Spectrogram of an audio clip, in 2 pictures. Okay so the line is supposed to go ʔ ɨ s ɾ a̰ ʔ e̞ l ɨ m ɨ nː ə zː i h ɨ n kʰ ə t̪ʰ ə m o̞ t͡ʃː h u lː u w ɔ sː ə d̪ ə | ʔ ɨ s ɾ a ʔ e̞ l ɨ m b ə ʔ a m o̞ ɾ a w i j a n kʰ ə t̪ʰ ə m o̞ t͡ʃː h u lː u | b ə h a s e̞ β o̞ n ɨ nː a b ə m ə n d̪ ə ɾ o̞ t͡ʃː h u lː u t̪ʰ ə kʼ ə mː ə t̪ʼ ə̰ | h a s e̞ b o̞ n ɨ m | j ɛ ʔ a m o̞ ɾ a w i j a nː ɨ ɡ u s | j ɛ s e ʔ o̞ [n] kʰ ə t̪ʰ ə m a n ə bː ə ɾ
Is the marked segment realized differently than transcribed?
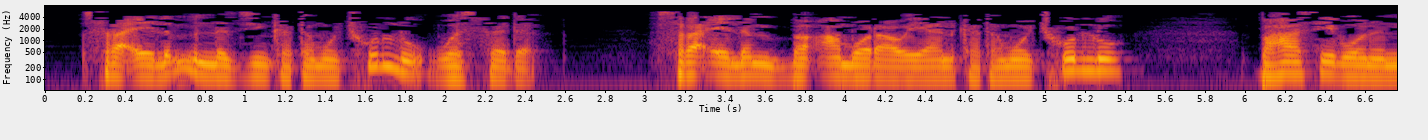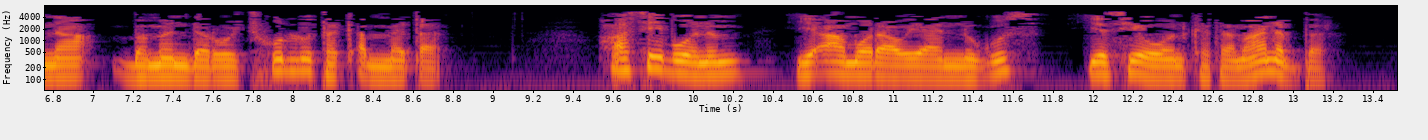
no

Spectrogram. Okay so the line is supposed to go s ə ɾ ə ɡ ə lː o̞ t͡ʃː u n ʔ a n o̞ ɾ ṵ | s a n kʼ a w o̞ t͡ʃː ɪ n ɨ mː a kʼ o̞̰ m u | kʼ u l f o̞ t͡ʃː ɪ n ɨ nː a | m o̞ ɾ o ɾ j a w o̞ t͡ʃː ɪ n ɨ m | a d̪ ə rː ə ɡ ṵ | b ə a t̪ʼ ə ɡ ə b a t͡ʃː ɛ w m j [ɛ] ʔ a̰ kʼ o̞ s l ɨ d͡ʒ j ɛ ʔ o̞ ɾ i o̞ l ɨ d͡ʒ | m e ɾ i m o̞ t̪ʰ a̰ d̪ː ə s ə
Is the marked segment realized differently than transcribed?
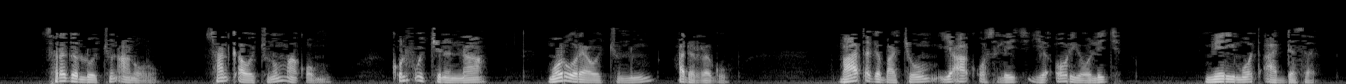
no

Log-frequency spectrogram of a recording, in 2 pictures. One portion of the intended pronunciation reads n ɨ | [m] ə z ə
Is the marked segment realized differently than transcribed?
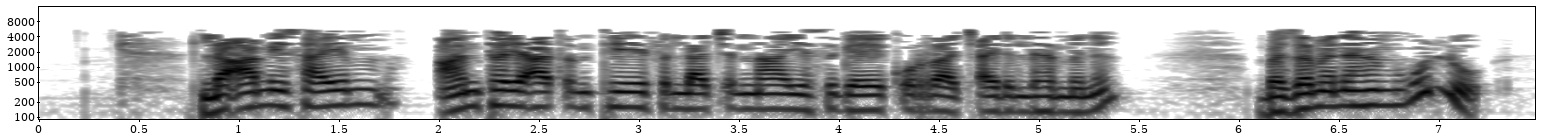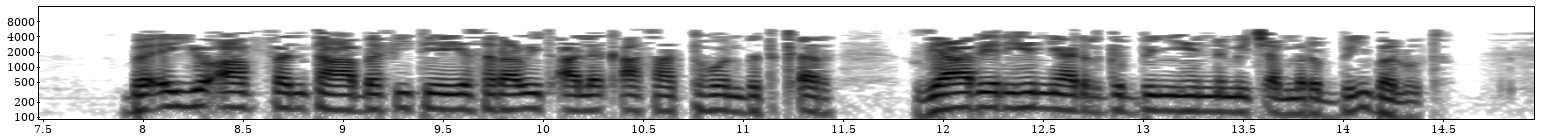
yes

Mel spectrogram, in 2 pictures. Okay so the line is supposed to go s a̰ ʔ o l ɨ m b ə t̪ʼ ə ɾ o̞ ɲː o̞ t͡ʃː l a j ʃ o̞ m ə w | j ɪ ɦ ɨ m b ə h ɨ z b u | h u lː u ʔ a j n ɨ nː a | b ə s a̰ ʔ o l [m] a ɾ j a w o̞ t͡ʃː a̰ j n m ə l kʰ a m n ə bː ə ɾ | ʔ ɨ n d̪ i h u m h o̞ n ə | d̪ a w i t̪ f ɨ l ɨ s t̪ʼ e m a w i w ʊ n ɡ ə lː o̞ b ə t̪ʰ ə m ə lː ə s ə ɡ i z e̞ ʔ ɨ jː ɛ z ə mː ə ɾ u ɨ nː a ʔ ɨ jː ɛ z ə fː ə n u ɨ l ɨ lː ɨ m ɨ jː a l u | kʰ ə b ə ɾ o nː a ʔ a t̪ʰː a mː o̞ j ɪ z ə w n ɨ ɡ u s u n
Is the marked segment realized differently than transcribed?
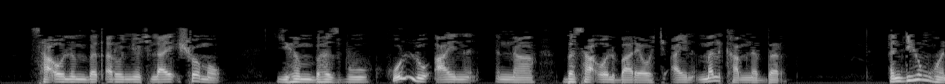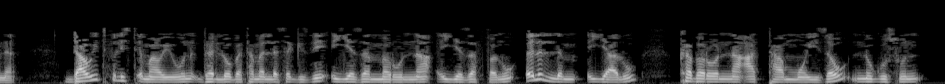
yes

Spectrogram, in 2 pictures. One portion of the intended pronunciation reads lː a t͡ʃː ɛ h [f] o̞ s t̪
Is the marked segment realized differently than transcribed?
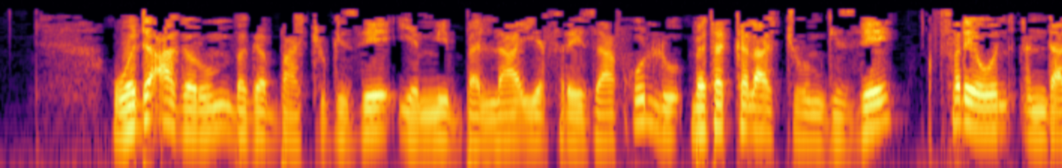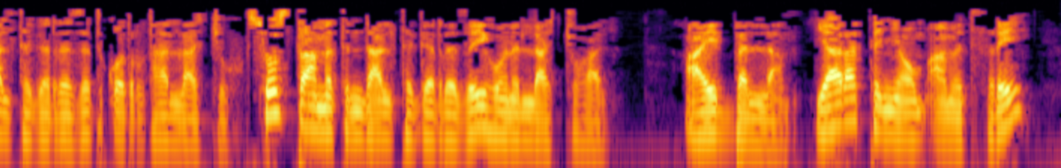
yes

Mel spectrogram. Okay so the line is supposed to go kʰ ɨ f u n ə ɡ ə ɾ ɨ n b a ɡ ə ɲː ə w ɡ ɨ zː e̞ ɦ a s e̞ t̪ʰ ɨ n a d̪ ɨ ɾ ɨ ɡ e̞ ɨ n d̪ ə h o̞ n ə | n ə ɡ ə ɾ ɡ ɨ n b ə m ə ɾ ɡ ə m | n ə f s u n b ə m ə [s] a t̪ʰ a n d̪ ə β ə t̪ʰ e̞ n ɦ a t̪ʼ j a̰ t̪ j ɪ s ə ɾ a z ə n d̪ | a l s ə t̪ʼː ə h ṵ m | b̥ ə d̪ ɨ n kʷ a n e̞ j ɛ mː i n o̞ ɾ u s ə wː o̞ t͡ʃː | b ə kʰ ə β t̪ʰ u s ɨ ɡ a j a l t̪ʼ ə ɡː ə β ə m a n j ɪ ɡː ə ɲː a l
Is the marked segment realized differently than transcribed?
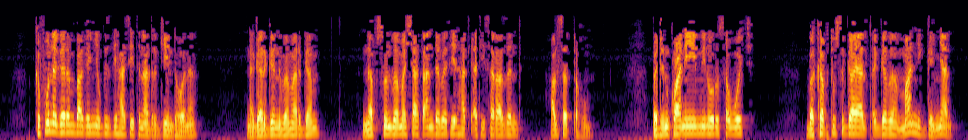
yes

